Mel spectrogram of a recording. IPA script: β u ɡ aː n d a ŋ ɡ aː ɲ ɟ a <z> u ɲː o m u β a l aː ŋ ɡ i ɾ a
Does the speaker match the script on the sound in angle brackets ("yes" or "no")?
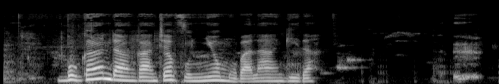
no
